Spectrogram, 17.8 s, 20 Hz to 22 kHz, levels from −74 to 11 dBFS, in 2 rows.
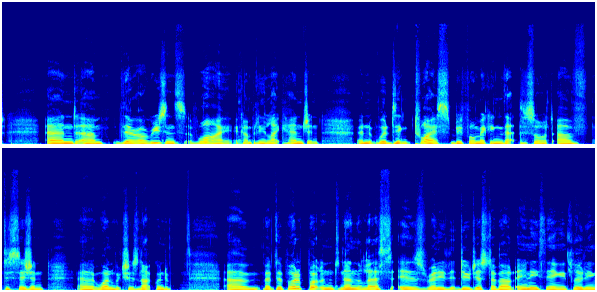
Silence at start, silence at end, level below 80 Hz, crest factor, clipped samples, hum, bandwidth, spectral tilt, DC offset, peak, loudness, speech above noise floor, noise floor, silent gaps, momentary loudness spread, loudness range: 0.2 s; 0 s; -44 dBFS; 18 dB; under 0.1%; none; 13 kHz; -5.5 dB/octave; under 0.1%; -2 dBFS; -20 LUFS; 23 dB; -43 dBFS; none; 11 LU; 3 LU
